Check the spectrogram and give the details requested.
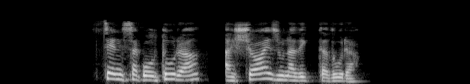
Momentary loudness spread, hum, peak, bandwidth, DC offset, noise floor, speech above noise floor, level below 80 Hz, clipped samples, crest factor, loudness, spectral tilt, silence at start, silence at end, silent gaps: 7 LU; none; -2 dBFS; 8.4 kHz; under 0.1%; under -90 dBFS; over 74 dB; -62 dBFS; under 0.1%; 16 dB; -16 LUFS; -4.5 dB/octave; 1.05 s; 1.1 s; 2.09-2.24 s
